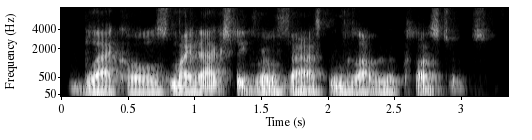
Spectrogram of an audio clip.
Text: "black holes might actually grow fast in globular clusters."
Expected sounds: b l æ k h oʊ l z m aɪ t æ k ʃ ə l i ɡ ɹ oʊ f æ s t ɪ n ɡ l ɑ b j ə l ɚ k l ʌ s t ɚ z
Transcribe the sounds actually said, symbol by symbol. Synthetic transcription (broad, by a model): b l æ k h oʊ l z m aɪ t æ k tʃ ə l i ɡ ɹ oʊ f æ s t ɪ n ɡ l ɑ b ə ɚ k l ʌ s t ɚ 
